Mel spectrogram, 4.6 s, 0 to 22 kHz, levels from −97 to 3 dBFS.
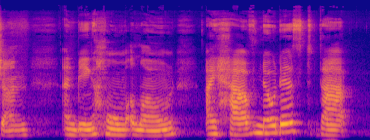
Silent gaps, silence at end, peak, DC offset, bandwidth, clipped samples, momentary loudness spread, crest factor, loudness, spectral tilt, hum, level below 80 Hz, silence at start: none; 0.3 s; -6 dBFS; under 0.1%; 18.5 kHz; under 0.1%; 13 LU; 16 dB; -22 LUFS; -3 dB/octave; none; -74 dBFS; 0 s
